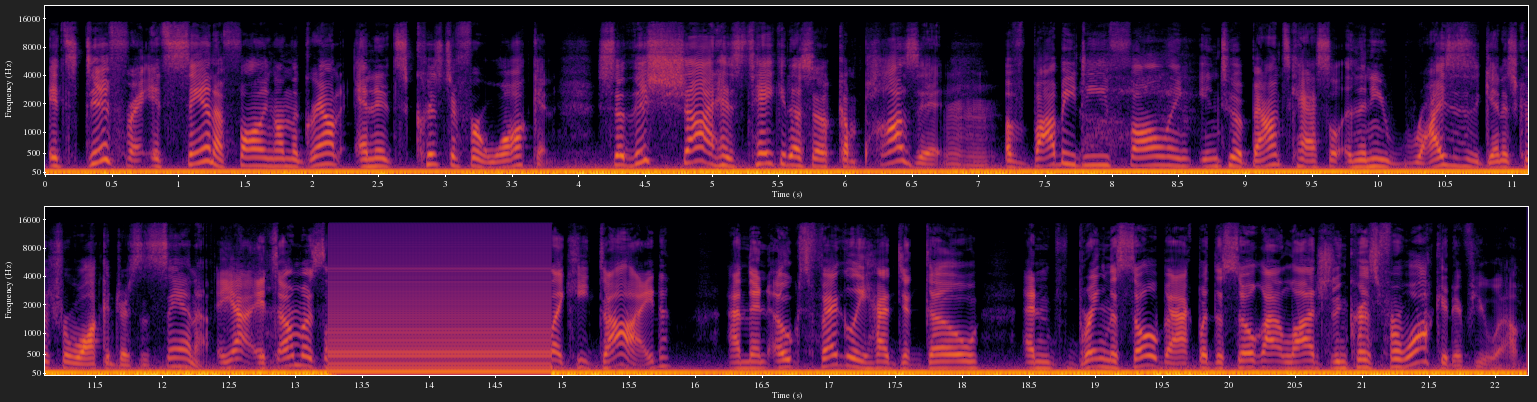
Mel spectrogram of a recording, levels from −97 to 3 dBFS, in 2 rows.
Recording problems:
low rumble; loud; throughout; 10 dB below the speech
audio freezing; at 13 s for 1.5 s

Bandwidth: 14.5 kHz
